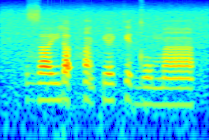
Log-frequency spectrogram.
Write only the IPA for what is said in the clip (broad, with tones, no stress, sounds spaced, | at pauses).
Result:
z a˦ ɪ̯ j ä˦ ʔ h ã˦˨ k ɛ˦ k ɛ̰˦˨ d o˨ m ã˨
